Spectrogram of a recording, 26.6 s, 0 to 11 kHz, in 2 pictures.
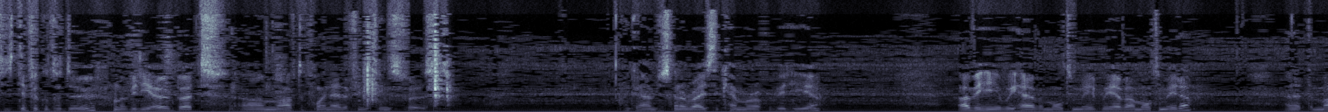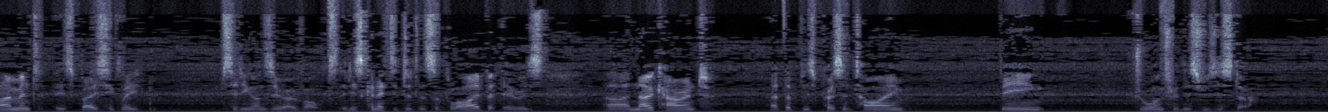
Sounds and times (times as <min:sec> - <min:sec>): Speech: 0:00.0 - 0:04.5, 0:06.2 - 0:08.3, 0:09.6 - 0:12.0, 0:12.8 - 0:14.8, 0:15.5 - 0:22.4, 0:23.3 - 0:23.8, 0:24.6 - 0:25.9.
